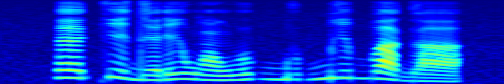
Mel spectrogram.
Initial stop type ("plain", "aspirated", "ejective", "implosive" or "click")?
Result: plain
